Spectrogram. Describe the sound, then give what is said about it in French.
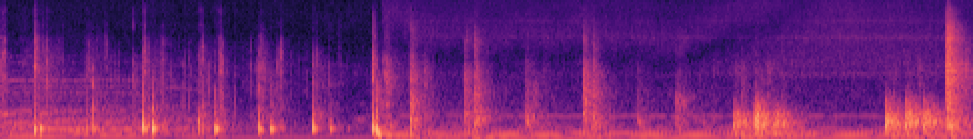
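A rapid run of sharp knocks on the wooden door of a father's office, followed by more scattered, uneven thumps and raps, clear, with no voices. “Le lendemain, elle va frapper à la porte du bureau de son père.”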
